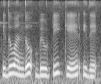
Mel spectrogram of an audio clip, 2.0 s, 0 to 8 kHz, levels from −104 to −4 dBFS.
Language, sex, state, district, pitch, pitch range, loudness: Kannada, female, Karnataka, Bidar, 225 Hz, 210-260 Hz, -14 LUFS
